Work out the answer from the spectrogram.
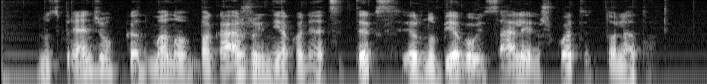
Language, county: Lithuanian, Tauragė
